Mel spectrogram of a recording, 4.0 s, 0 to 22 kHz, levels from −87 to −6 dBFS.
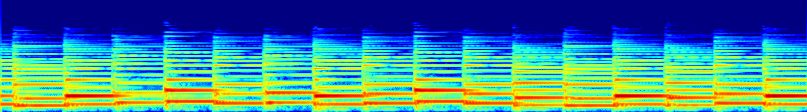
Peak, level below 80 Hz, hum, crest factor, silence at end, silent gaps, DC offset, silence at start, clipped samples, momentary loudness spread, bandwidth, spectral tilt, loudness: -6 dBFS; -68 dBFS; none; 12 dB; 0 s; none; under 0.1%; 0 s; under 0.1%; 4 LU; 6.6 kHz; -6.5 dB/octave; -18 LUFS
